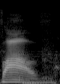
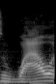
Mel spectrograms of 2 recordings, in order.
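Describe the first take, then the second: First: The word begins with a V sound. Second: The word begins with a W sound.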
